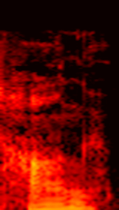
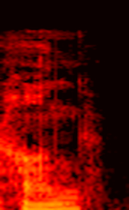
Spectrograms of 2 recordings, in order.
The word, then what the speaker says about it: hang: It's spelled H-A-N-G, but pronounced hong or hung.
